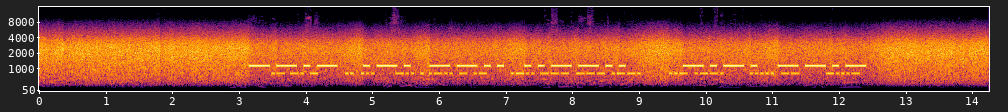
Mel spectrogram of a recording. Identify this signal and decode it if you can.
Morse code, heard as two keyed tones, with radio static. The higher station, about 12 wpm, 1140 Hz: QRZ? CQ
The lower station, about 31 wpm, 800 Hz: ANT IS DELTA LOOP UP 5M <BT>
